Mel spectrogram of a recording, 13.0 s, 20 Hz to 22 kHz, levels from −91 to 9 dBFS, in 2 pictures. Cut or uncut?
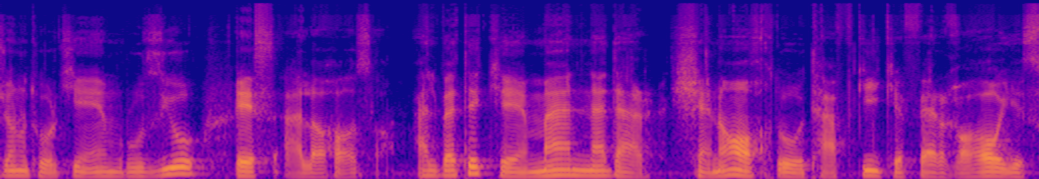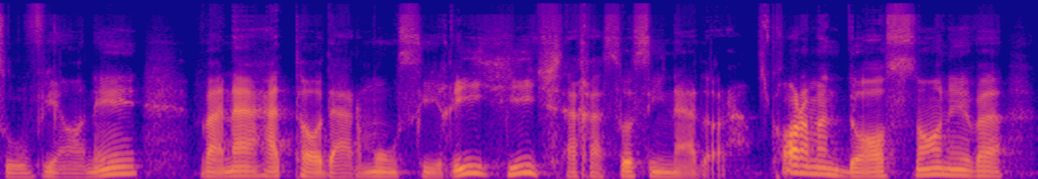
cut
